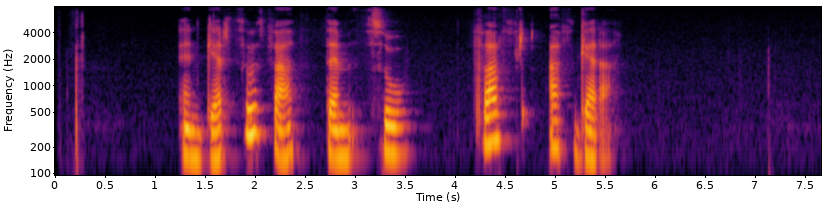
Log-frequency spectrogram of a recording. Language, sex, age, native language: Icelandic, female, 40-49, English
